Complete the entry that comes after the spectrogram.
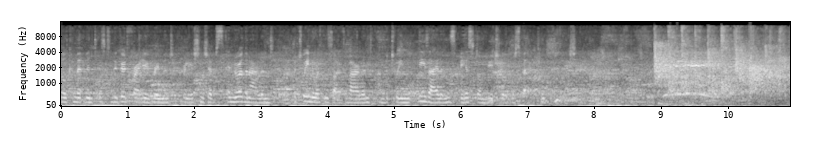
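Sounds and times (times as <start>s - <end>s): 
speech: 0.0s - 8.5s
applause from SNP benches: 8.9s - 10.9s.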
